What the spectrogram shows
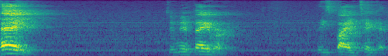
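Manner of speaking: loud, big booming put-on voice. Telling about a man praying to win the lottery, the heavens answer: big booming voice. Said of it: "this big booming voice comes down and says".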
